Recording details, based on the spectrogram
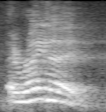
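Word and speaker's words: εἰρήνη: vowels together the next one is epsilon yoda pronounced like the e i in the word eight 8 a greek word is a rain a a rain a is the greek word for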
